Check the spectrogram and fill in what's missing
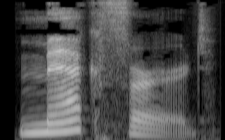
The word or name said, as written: mackford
